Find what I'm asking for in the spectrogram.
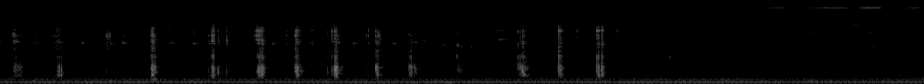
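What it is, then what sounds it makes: Aluminium spray can. Fingertips and nails tap and scratch the body of a hollow silver aluminium aerosol deodorant can with a black and white cap, lying on a cloth. Quiet, short, bright metallic ticks come in an uneven string over a steady low hum. Near the end they give way to a soft, high scratching rustle.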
